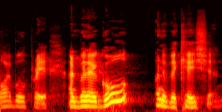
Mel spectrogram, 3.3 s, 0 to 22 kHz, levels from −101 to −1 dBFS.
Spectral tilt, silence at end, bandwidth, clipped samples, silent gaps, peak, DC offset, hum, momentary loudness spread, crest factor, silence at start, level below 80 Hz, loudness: -6.5 dB/octave; 0.15 s; 10.5 kHz; under 0.1%; none; -12 dBFS; under 0.1%; none; 13 LU; 20 dB; 0 s; -70 dBFS; -32 LUFS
